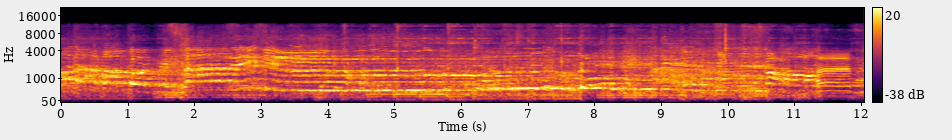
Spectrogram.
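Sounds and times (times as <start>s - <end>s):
group of people singing: 0.0s - 12.0s.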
